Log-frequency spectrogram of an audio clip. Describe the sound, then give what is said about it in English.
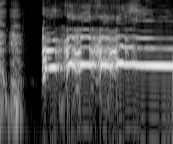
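A person imitates a cockerel crowing in one loud, drawn-out crow. It starts wavering and settles into a steady held note, after a brief faint sound at the start. “Cockerel Call number one”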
